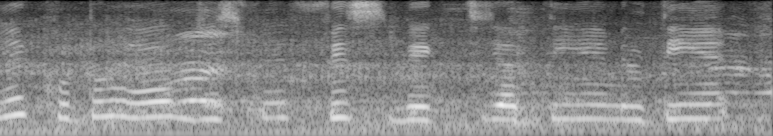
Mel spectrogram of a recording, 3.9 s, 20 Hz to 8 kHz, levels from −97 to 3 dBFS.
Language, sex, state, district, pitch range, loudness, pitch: Hindi, female, Uttar Pradesh, Lalitpur, 285-325 Hz, -16 LUFS, 295 Hz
